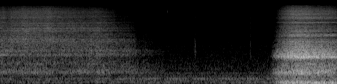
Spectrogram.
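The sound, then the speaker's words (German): Deep breath drawn into the belly during a guided breathing exercise. An airy, hissing breath noise softens and nearly fades midway, then returns louder and fuller near the end. “versuch doch einfach mal ganz tief einzuatmen, schön in den Bauch”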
